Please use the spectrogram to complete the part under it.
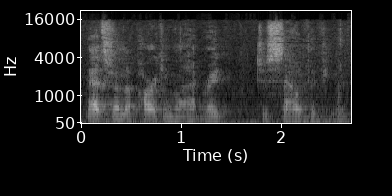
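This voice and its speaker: A mid-range, darkish male voice at normal speed belongs to a middle-aged homeowner pitching his own plans to a city commission. Speaking informally at a public meeting in a city hall room, he hesitates often with ums and restarts; there is slight background noise.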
